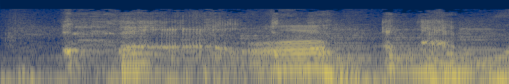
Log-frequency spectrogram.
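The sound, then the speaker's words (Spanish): A small, throaty cough caused by smoke from the hills, breaking into a few short voiced bursts with a rough, groaning edge over about two seconds, moderately loud with no clear words. “Y esa tosecita no la no, cerros me tiene jodido.”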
